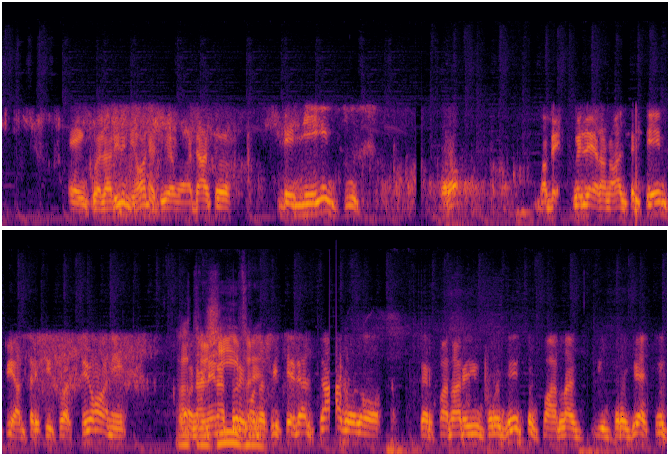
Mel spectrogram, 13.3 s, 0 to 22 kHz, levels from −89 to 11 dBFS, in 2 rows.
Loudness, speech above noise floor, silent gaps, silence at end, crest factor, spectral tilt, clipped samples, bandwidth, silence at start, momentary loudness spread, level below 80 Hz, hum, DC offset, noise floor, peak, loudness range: -18 LUFS; 24 dB; none; 0 s; 18 dB; -6.5 dB/octave; under 0.1%; 12 kHz; 0.2 s; 19 LU; -46 dBFS; none; under 0.1%; -42 dBFS; 0 dBFS; 4 LU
